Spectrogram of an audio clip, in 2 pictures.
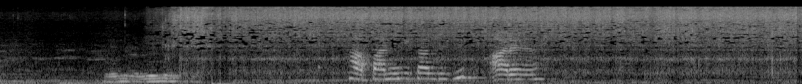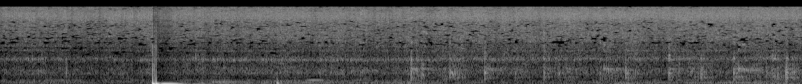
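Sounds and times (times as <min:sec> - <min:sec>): vegetables sizzling in oil: 0:01.5 - 0:16.0.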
